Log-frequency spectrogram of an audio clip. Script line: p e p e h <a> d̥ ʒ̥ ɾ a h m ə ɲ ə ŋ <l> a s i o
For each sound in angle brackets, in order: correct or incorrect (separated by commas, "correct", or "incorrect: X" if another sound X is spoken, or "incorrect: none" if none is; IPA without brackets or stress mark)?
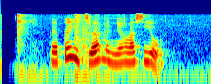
incorrect: i, correct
